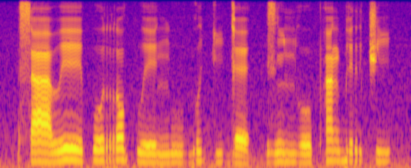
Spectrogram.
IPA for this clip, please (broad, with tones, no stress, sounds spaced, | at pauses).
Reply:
s aː˨ β eː˦˨ p o˦ r ɔ˦ kʷ eː˨ ŋ uː˨ ɡʷ i˦ k i˨ ɡ ɛ˨ | z ĩ˨ ɲ oː˨ pʰ ã˦ ɡ͡b ɪ˦ r t͡ʃ i˦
